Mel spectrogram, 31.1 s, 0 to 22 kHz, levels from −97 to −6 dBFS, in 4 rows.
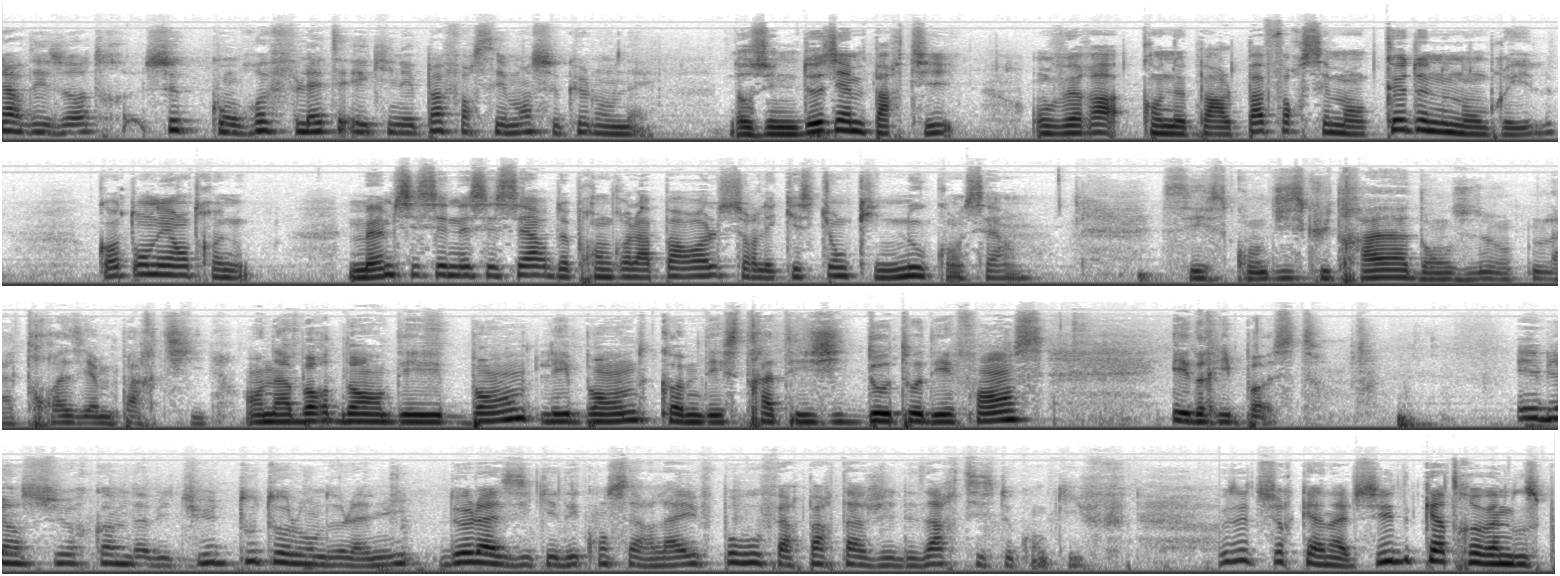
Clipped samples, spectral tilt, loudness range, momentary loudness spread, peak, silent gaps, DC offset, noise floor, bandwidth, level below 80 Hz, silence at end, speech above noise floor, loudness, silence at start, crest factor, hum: under 0.1%; -6 dB/octave; 7 LU; 16 LU; -2 dBFS; none; 3%; -46 dBFS; 13.5 kHz; -48 dBFS; 0.05 s; 25 dB; -22 LUFS; 0 s; 20 dB; none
